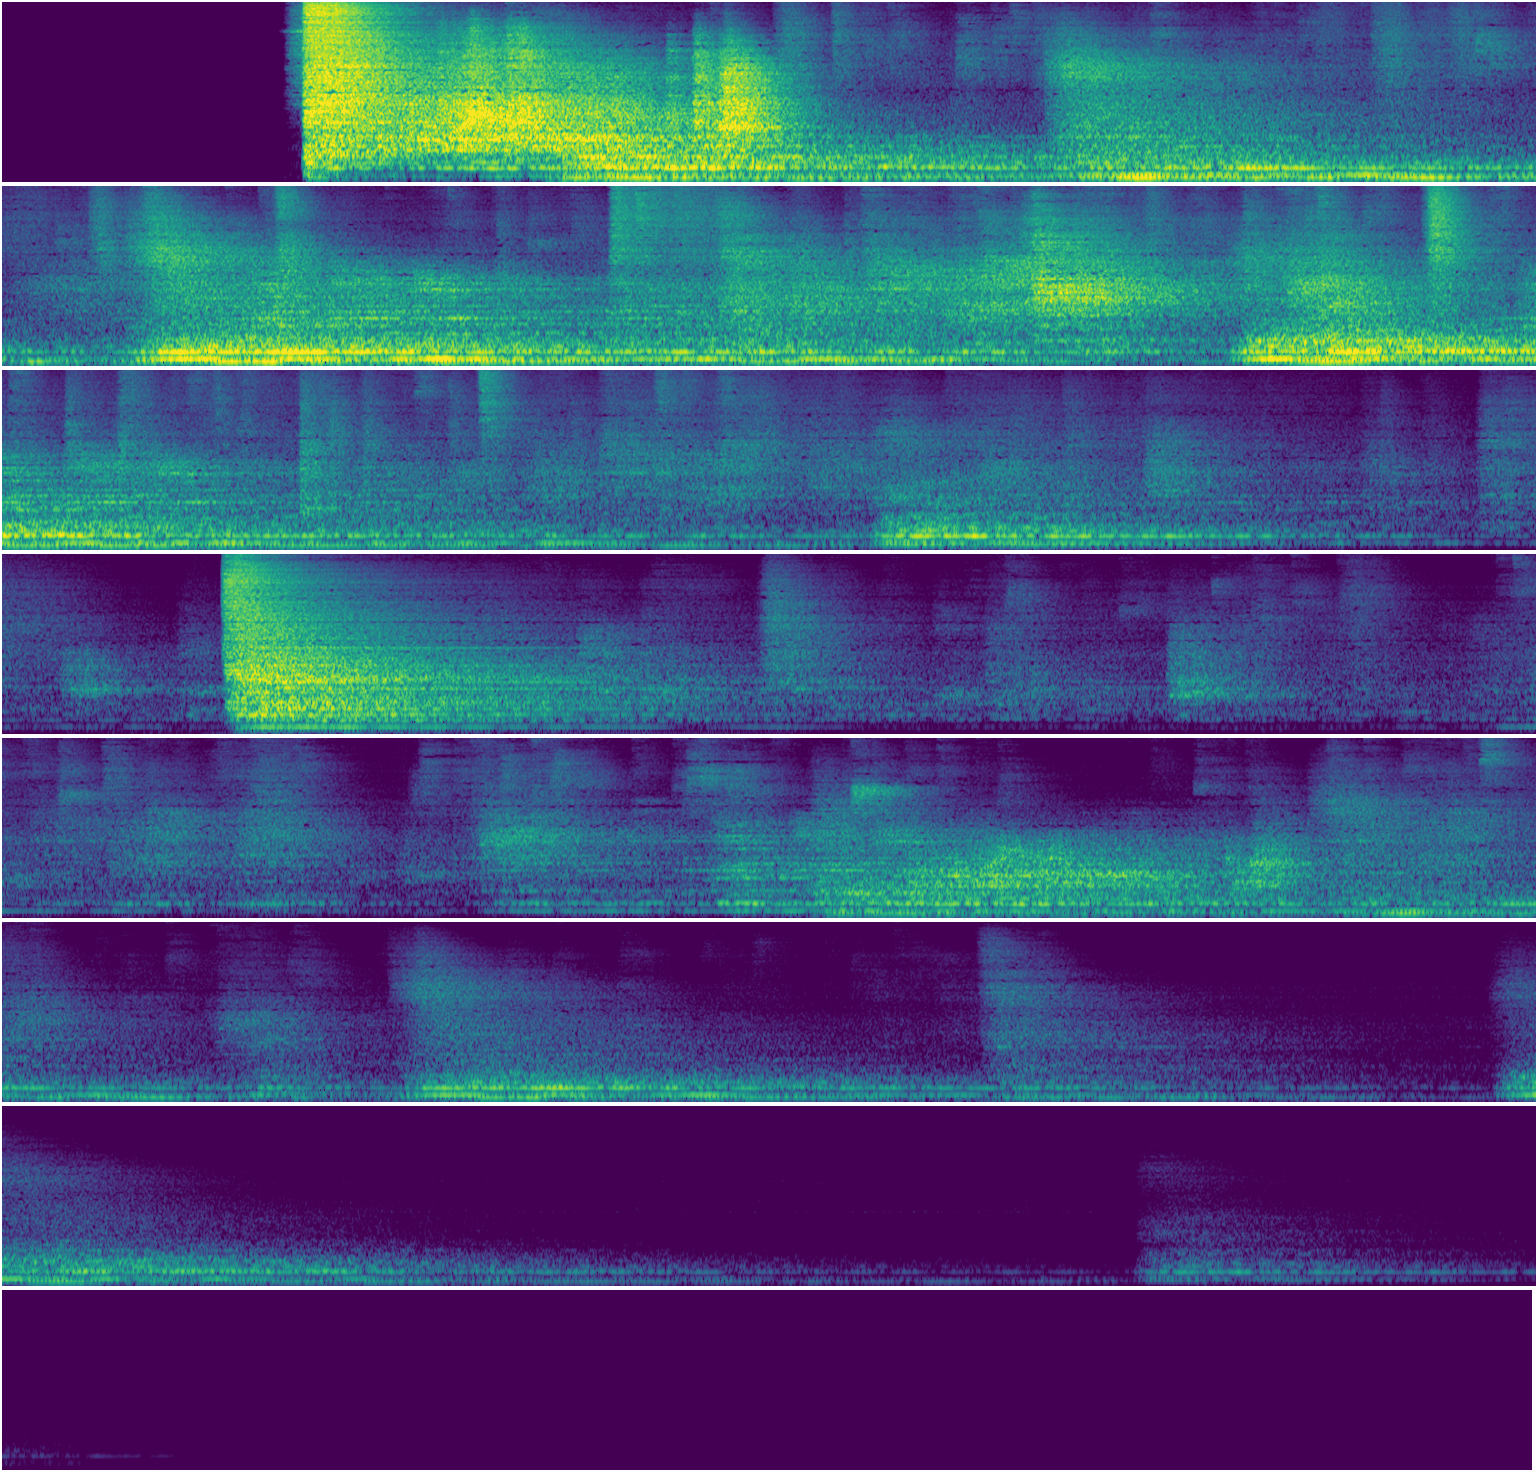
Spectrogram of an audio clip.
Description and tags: A stylised prison soundscape I made for a stage play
